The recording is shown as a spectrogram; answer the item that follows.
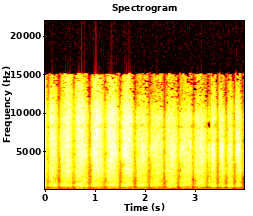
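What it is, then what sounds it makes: Leather boat shoe being brushed. A wooden-backed bristle brush scrubs saddle soap foam into an empty brown leather Sperry Top-Sider boat shoe with a white sole, resting on a black towel, before a microfiber cloth in a gloved hand wipes it. Quick, steady back-and-forth strokes, about three per second, make a bright, hissy, scratchy rubbing with little low end.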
